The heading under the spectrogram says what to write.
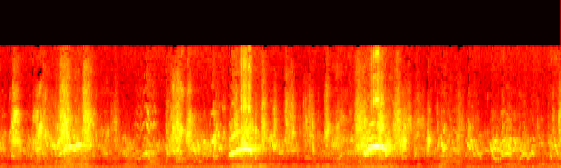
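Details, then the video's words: A baby parakeet gives soft, high chirps in a loose scatter, with two clearer rising notes standing out, over faint room noise. "Baby parakeet uttering to make chirping sound"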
